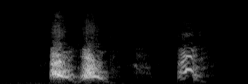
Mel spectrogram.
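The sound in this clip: An old dog lying by a roadside barks three times: two quick sharp barks close together, a faint short yip, then a final bark after a pause.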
